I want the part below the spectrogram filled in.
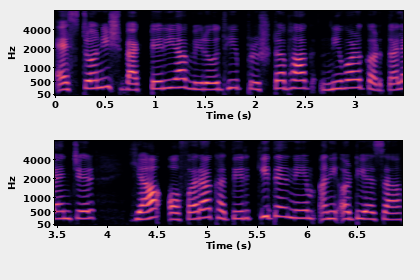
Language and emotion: Goan Konkani, neutral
